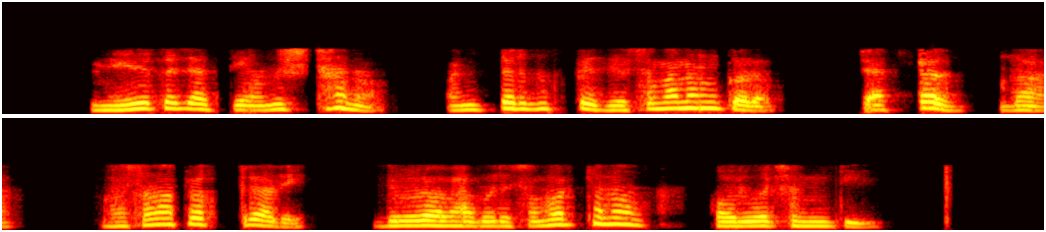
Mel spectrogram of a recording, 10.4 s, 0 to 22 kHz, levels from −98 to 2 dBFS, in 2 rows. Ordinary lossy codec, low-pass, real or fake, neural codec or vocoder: AAC, 16 kbps; 7.2 kHz; fake; codec, 32 kHz, 1.9 kbps, SNAC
